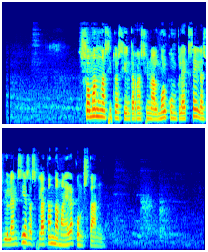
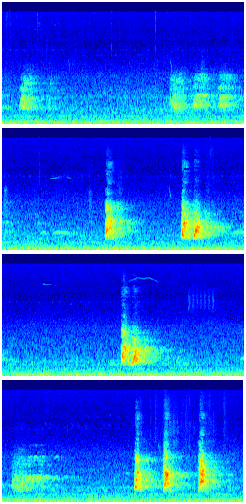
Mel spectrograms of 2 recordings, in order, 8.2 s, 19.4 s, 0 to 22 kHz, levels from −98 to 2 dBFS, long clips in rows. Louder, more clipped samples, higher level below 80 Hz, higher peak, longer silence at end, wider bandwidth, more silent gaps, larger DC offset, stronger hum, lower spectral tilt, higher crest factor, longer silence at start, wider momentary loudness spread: first, -23 LUFS vs -29 LUFS; neither; second, -60 dBFS vs -48 dBFS; first, -2 dBFS vs -6 dBFS; first, 2.1 s vs 0 s; second, 11 kHz vs 16 kHz; neither; neither; neither; second, -4 dB/octave vs -6 dB/octave; about the same, 24 dB vs 26 dB; first, 1.55 s vs 0 s; second, 10 LU vs 26 LU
